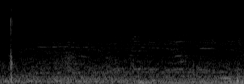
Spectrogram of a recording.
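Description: Wind buffeting the microphone in a steady low rumble, with a single sharp tap just after the start.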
